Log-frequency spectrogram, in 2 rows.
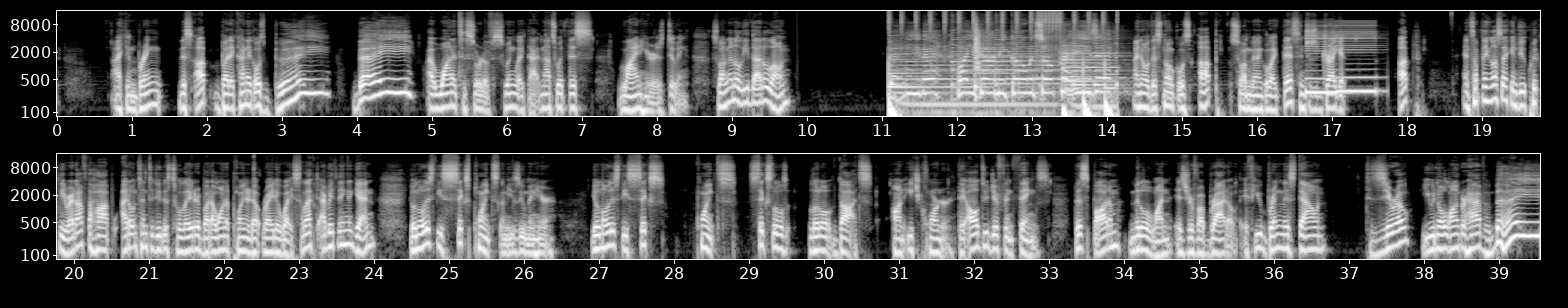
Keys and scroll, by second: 10.8 space, 13.8 space, 23.1 super+a.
